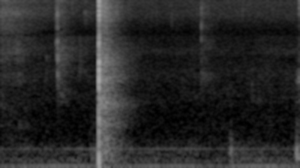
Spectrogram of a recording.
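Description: A single sharp click about two-thirds of a second in, over a faint steady hum in an otherwise quiet room.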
